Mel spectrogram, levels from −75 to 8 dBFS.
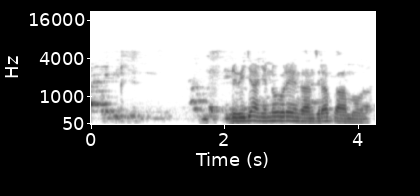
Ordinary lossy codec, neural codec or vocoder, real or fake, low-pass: MP3, 48 kbps; none; real; 5.4 kHz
